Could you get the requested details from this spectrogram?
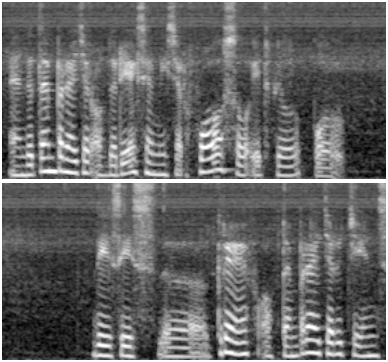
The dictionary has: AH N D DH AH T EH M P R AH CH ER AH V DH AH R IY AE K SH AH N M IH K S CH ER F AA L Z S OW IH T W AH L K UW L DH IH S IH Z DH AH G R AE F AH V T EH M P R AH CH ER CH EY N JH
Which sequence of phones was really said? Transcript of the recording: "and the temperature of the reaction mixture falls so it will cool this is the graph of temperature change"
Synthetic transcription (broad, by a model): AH N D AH T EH M P R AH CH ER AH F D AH R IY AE K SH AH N M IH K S ER F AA L S OW IH T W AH L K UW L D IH S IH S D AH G R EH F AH F T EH M P R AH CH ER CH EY N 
